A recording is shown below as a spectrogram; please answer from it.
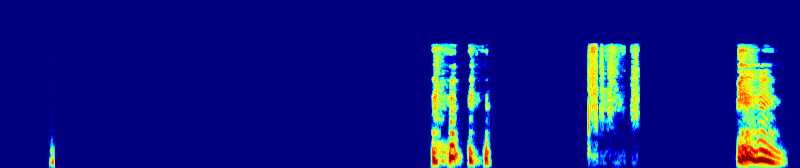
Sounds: Throat clearing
